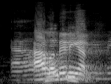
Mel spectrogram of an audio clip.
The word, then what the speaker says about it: aluminium: it aluminum aluminum yeah aluminum aluminium say the u aluminum and how do you Say Hyundai.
